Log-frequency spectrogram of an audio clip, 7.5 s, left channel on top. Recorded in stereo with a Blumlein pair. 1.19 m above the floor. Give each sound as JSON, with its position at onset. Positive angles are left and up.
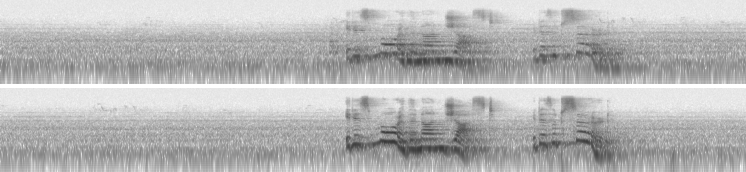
{"t": 3.5, "sound": "a woman speaking", "azimuth_deg": -65, "distance_m": 0.9}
